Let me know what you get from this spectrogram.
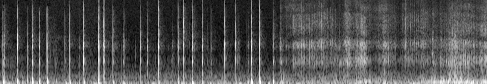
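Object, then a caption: Cardboard hardcover notebook. Long painted nails tap and scratch close-up on the glossy floral-printed cardboard cover of a medium rectangular hardcover notebook or planner. For about four seconds, many sharp, dry clicks land in a quick, uneven rhythm. Then it shifts to a steady, brushing scratch that slowly grows louder.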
